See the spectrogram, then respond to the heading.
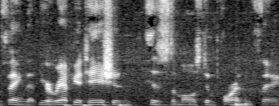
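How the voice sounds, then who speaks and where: Talking at a moderate pace in an American accent, the speaker is heard over noticeable background noise. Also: man. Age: 80s+. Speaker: retired business owner. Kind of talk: casual interview. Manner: halting, repeats words.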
